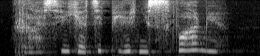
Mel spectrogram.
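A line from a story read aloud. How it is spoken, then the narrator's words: Whispered. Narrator (Russian): прошептала она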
